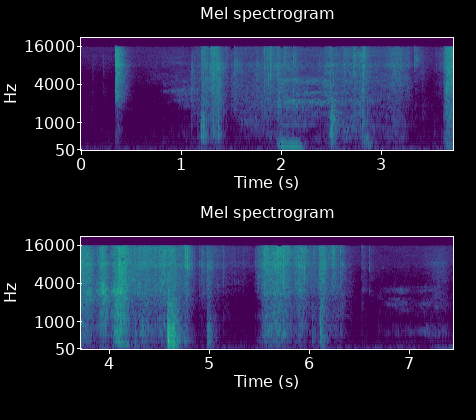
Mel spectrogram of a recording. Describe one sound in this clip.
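Plastic sleeves and papers rustle and crinkle close by.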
